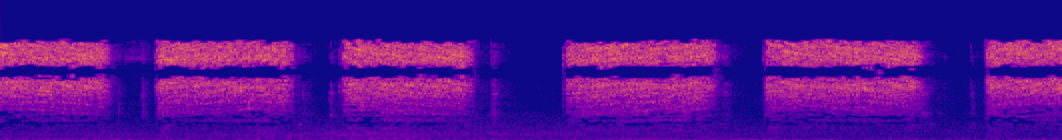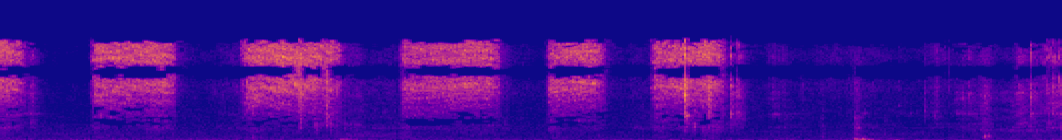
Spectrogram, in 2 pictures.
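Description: Short hissing bursts from a spray can lay coats of paint on a Porsche Boxster, about a dozen quiet pulses with brief gaps between them, close by and faint, no talking.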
